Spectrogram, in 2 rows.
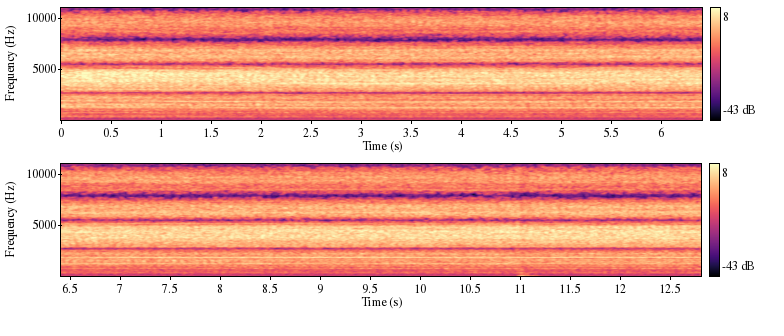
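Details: Subaru with P0302 cylinder 2 misfire, previously shaking with arcing coil pack, after repaired crimped spark cable: smooth, even idle with steady low hum, no stumbling or uneven beats; firing cleanly.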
